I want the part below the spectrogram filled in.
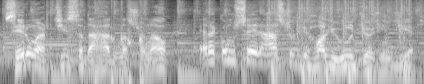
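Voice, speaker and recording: A man's voice: medium pitch, big pitch swings, a little fast. Brazilian man narrating over prominent music. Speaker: documentary narrator. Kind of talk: scripted educational history narration.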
